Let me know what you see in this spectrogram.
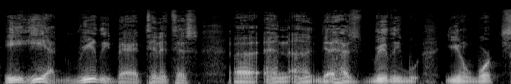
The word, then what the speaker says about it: tinnitus: It's pronounced tinnitus, not tinnitus.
